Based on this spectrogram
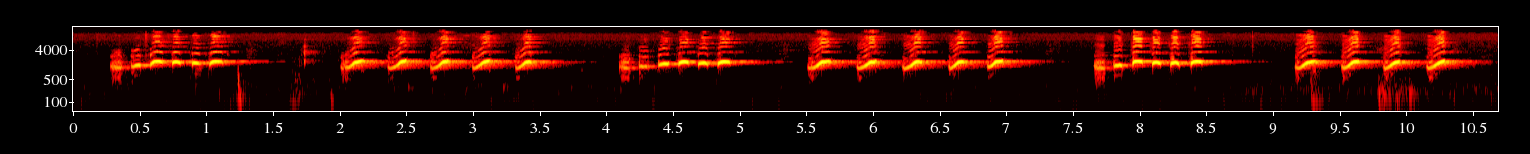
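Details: A cockatiel kept as a pet whistles the Sportpalast Waltz, repeating groups of bright rising notes, roughly three per second, interleaved with quick level trills, plus a few faint clicks in the gaps.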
